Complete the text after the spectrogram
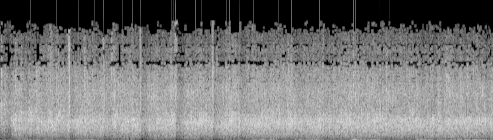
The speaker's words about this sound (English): Let's have a hand for you for showing up tonight.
